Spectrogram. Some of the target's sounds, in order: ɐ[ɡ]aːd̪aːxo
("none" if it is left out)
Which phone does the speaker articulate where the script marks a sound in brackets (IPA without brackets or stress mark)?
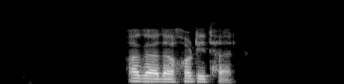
ɡ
